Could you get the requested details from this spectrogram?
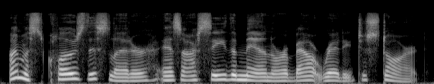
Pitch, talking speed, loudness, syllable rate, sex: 195 Hz, 205 wpm, -17 LUFS, 4.9 syllables/s, female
